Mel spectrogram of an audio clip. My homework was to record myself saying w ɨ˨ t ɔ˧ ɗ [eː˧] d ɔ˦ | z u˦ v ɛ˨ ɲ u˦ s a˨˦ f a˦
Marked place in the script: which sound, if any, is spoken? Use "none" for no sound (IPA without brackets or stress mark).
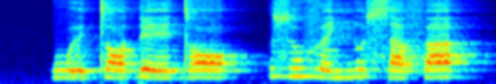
eː˧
